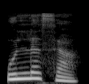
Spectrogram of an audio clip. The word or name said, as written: ಉಲಿಸು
